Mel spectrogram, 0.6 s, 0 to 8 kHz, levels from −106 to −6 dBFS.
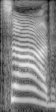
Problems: none marked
